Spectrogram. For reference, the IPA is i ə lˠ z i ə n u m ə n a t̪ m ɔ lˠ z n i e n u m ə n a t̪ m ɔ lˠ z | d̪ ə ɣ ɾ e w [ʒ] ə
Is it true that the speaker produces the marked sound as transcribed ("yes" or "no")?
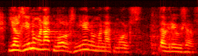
yes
